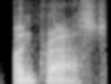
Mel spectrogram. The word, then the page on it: unpressed: American English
